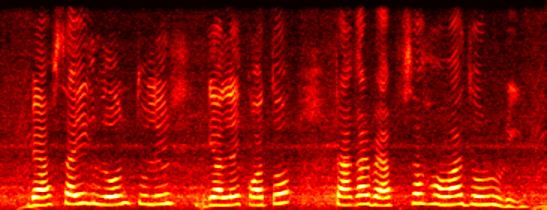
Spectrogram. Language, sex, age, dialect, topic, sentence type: Bengali, female, 18-24, Rajbangshi, banking, question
